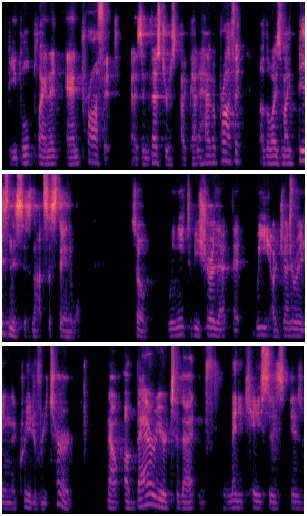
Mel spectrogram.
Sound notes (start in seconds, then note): none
